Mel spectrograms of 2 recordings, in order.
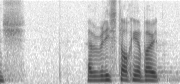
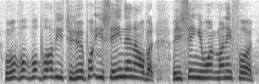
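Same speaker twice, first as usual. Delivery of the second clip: higher, louder mock-indignant listener; suspicious questioning; 6 semitones higher, 5 dB louder than usual. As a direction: fire the questions like a wary congregant. Congregation voiced, suspicious questioning.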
